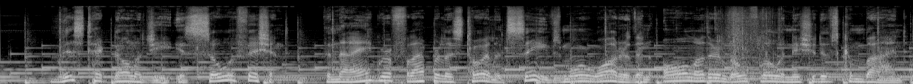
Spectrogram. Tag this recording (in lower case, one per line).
music
speech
